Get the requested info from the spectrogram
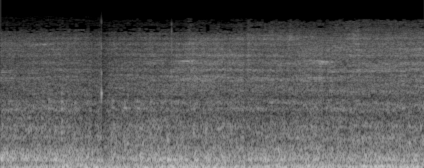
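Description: A CSX freight train's tank cars rolling past, with the steady noise of steel wheels on the rails.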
